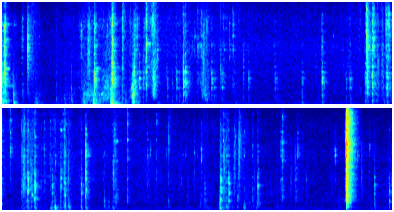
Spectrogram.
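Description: Hard plastic cart bed and its bolts and washers being handled and shifted: scattered knocks, scrapes and light clicks, with one sharp knock near the end.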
